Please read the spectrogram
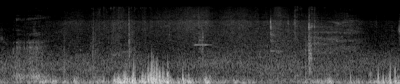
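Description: Wind buffeting the microphone and handling rustle as the handheld camera moves, with a louder muffled rumble about a second and a half in.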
